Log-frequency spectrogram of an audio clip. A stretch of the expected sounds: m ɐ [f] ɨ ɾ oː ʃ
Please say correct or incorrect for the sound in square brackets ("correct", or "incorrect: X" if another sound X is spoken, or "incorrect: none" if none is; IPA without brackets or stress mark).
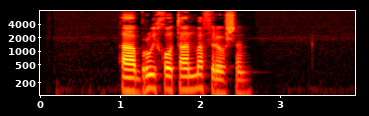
correct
